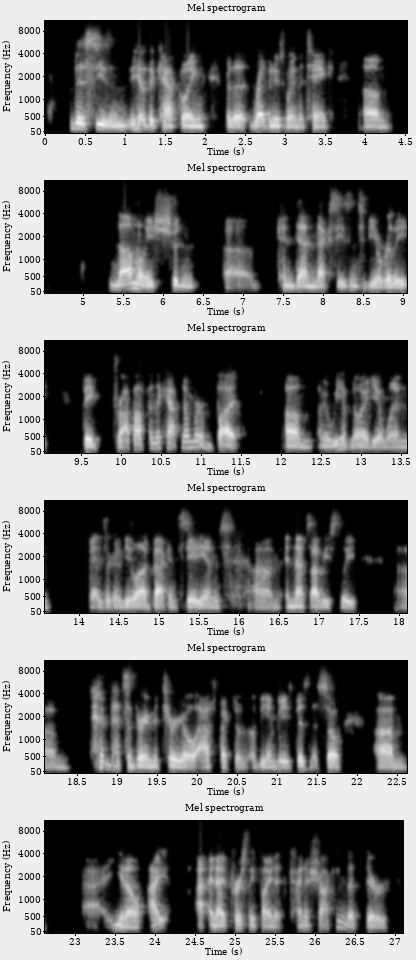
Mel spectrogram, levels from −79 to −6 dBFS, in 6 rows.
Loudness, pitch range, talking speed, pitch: -18 LUFS, 95-110 Hz, 180 wpm, 100 Hz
